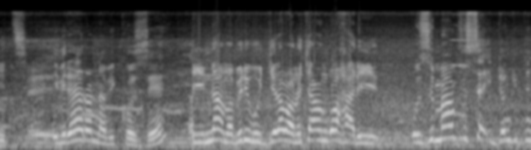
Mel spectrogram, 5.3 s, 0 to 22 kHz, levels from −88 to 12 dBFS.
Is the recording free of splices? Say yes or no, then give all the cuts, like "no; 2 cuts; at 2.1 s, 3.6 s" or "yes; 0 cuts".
no; 1 cut; at 1.9 s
